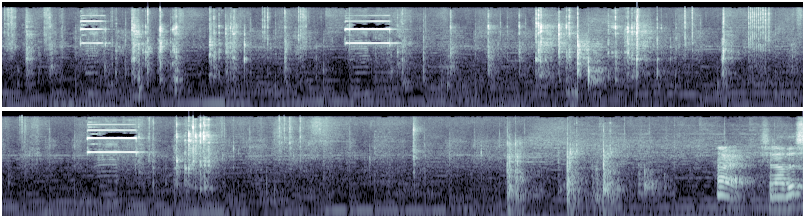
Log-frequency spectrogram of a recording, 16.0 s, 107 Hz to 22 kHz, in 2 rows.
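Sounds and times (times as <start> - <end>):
metallic wrench clicks: 0.2 - 3.2, 4.8 - 7.8
torque wrench beeping: 0.7 - 4.2, 8.8 - 10.2.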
